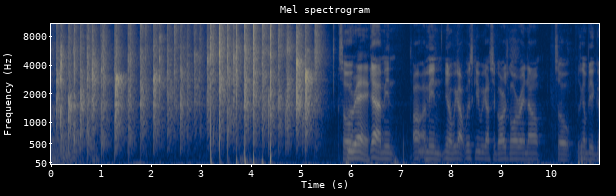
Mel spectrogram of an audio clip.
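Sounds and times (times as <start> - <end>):
small audience applauding: 0.0 - 5.4
speech: 5.8 - 10.9.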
